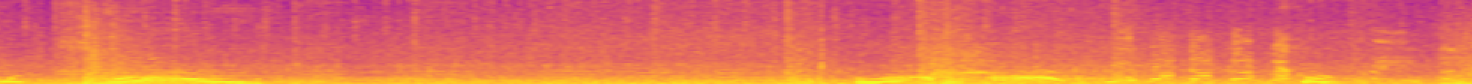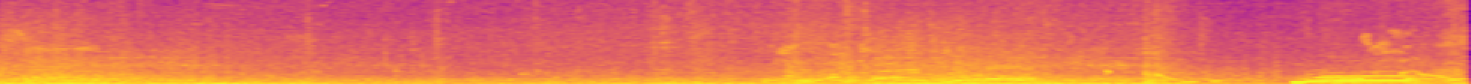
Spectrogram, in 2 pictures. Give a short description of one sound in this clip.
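A quad bike engine hums and revs steadily.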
